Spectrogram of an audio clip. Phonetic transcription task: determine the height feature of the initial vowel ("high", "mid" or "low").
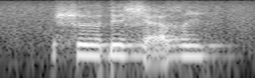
mid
